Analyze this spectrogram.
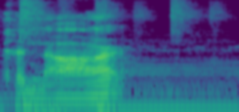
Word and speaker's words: canard: Um, so today's word of the day, today's word of the day is canard. Let me get that pronunciation. Canard. Canard. Canard is a now.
